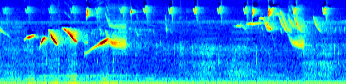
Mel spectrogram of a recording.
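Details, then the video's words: Wild green-winged saltator singing free in the forest: a loud burst of rich, slurred whistled notes rising and falling over the first two seconds, then softer, scattered whistles, with a steady series of faint high ticks throughout. "Trinca ferro solto na mata"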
